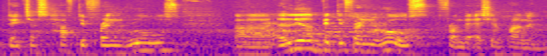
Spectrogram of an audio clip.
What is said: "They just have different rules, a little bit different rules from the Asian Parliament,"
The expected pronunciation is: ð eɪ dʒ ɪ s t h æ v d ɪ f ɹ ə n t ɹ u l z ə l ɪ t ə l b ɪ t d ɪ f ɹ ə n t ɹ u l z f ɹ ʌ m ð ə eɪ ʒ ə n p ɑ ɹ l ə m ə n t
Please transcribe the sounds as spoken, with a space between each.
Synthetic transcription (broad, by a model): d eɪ dʒ ɪ s t h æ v d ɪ f ɹ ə n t ɹ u l s ə l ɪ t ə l b ɪ t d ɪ f ɹ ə n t ɹ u l s f ɹ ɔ m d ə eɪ s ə n p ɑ l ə m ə n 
